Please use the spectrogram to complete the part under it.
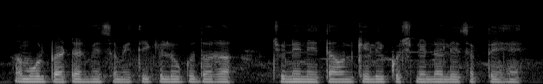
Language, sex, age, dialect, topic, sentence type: Hindi, male, 18-24, Awadhi Bundeli, agriculture, statement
